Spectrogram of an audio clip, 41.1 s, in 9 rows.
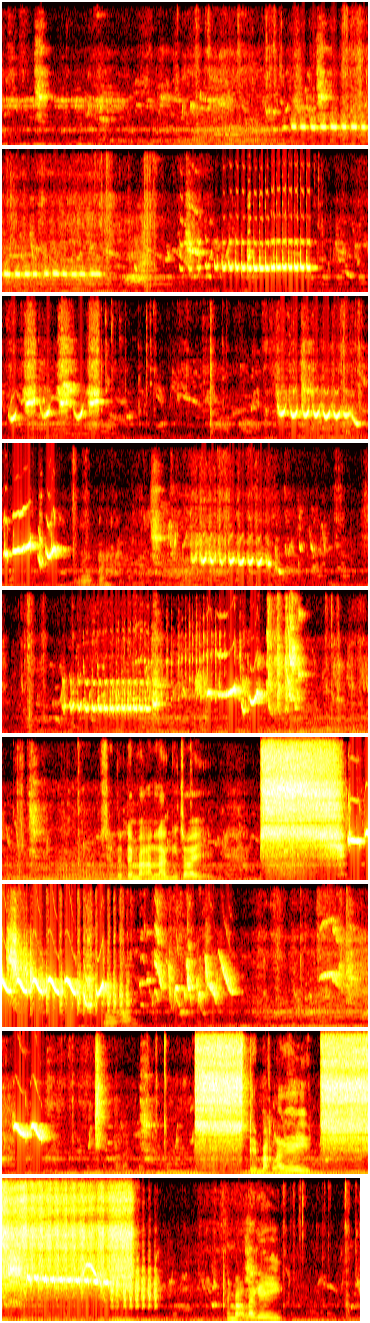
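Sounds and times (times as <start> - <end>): bird singing rapid trills: 0.0 - 18.0, 18.8 - 41.0
rising whistled bird notes: 3.4 - 5.9, 36.0 - 38.6.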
